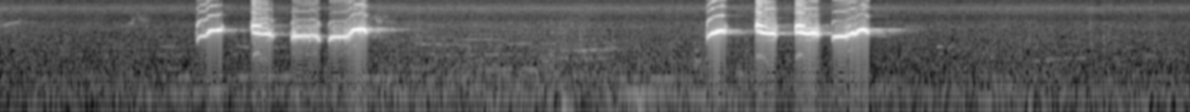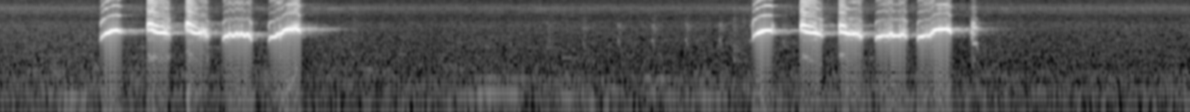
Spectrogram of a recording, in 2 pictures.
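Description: An orange-headed thrush sings short phrases of whistled notes.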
